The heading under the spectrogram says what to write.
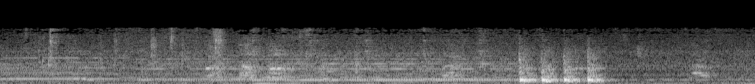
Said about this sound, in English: You didn't ask there. Knock on that door.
